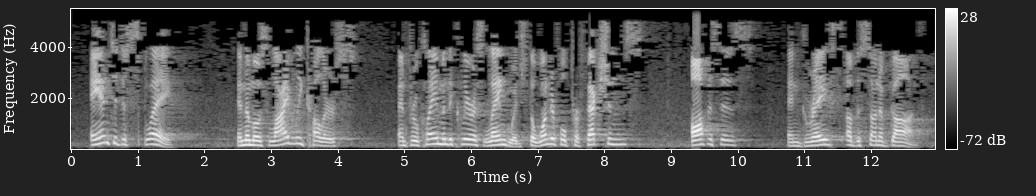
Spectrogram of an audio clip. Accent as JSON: {"language": "English", "town": "Royston", "region": "Georgia", "country": "United States", "said": "I told you earlier that I'm from Royston, Georgia, and Royston, Georgia has pretty much one claim to fame."}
